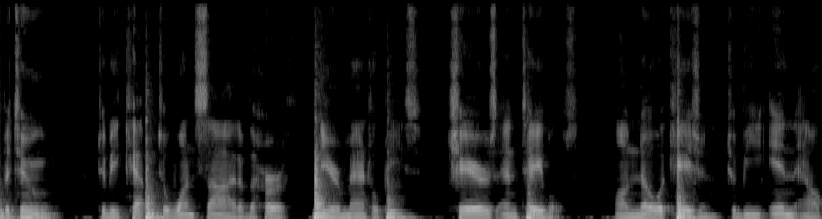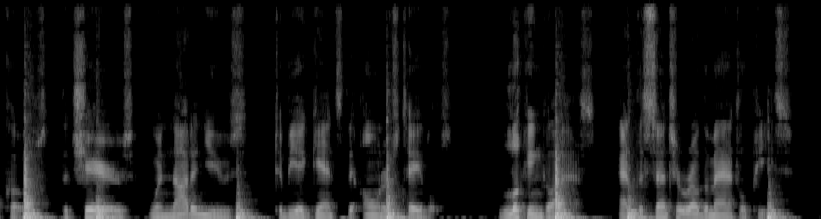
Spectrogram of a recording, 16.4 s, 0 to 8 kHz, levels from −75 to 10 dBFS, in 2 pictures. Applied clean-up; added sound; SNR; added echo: classical method Wiener filter.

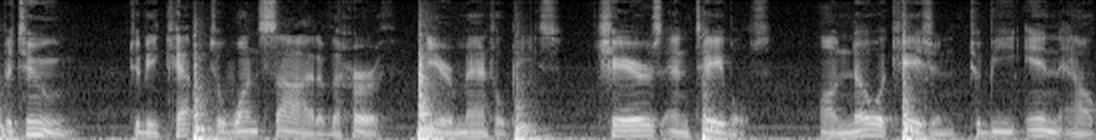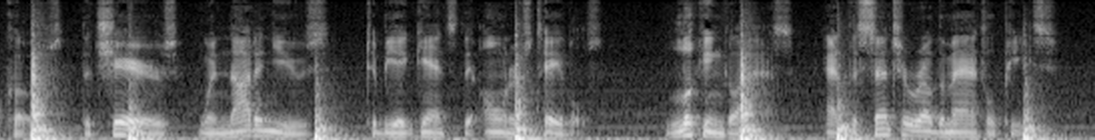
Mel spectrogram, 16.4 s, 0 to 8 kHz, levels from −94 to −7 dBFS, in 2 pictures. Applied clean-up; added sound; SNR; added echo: none; Thump, thud; -2 dB; none.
